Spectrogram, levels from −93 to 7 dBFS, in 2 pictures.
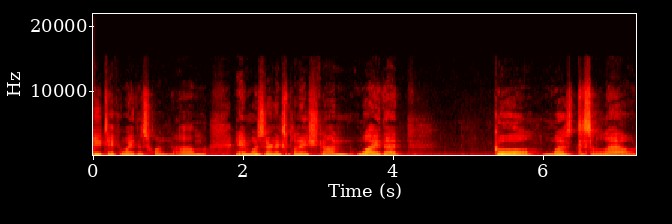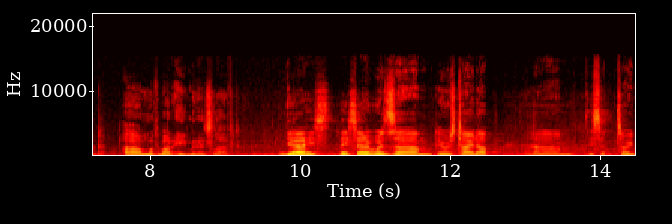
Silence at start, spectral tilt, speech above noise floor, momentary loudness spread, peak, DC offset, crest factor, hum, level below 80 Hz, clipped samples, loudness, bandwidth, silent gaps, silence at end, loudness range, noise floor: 0 s; -5 dB/octave; 28 dB; 17 LU; -14 dBFS; under 0.1%; 22 dB; none; -60 dBFS; under 0.1%; -36 LUFS; 15.5 kHz; none; 0 s; 6 LU; -63 dBFS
